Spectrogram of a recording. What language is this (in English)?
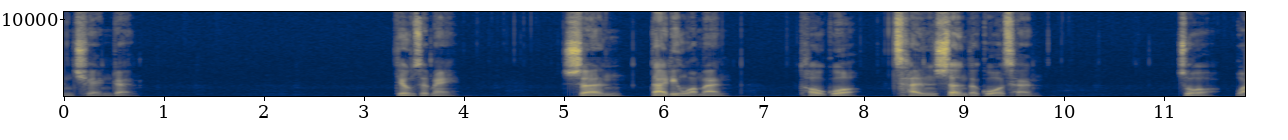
Chinese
